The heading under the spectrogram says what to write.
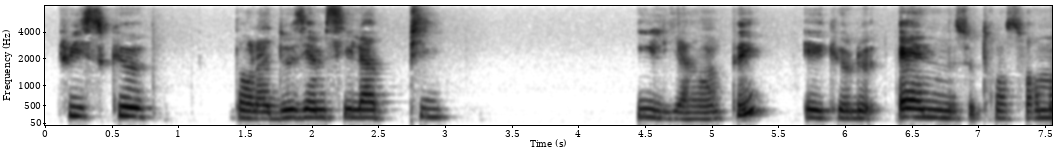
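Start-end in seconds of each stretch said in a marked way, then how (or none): none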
